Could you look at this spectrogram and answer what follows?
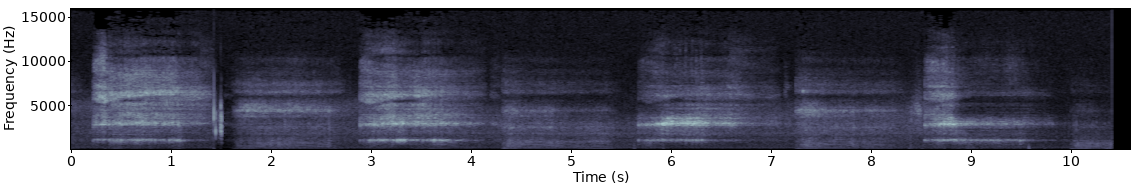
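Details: An adult man snores heavily, with loud rough snores on each breath in, about 23 a minute, separated by quieter breaths out; ordinary heavy snoring.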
